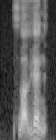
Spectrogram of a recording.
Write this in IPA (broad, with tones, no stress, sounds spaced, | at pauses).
x w ä̰˨˩ l ɥ ɛ˥˩ n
